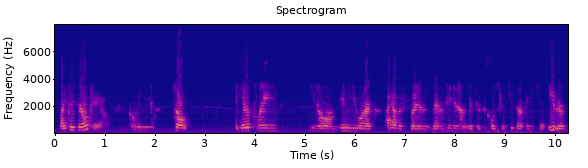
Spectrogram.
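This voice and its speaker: A middle-aged woman with a childlike voice, telling her story as an interview guest and acting out the dialogue with sudden jumps in pitch. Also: dull audio. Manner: excitable, reenacts dialogue with big pitch jumps.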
